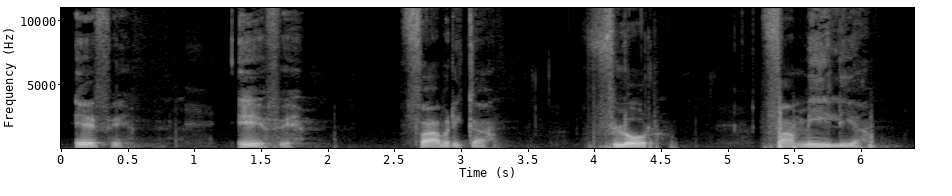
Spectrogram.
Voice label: Letra F, el alfabeto español; Trayectos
